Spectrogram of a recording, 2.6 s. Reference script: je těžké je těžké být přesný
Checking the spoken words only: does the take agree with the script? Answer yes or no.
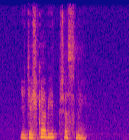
no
